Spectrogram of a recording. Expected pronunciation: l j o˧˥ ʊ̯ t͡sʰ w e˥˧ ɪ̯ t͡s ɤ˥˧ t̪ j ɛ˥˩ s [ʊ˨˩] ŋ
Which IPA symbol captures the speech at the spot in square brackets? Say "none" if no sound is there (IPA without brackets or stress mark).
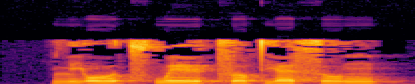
ʊ˧˥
